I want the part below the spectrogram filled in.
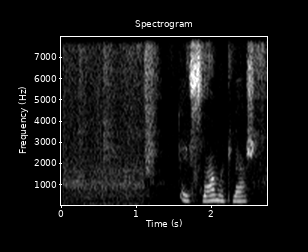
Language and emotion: Russian, neutral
